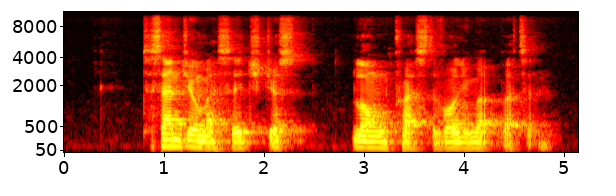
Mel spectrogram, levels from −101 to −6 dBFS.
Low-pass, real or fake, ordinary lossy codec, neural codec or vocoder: 9.9 kHz; real; none; none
